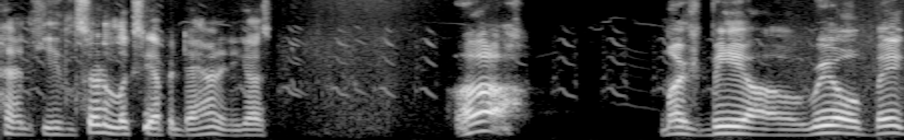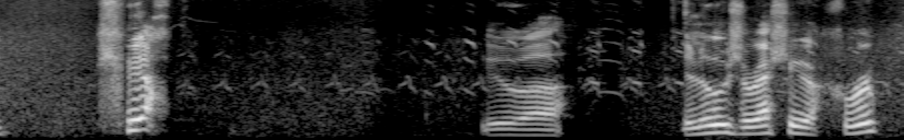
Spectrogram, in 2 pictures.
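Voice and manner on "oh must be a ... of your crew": toothless voice, slow and swooping. Voicing a toothless man questioning the party: toothless man's voice. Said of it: "you realize he has no teeth at all".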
